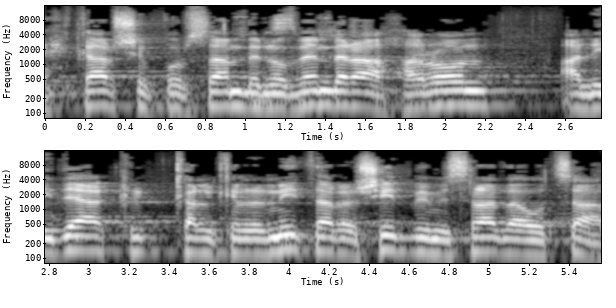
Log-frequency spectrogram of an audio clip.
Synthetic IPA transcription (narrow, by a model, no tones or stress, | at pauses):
eħkaʁʃepuɾsambeno̞ve̞mbeɾaːχaɾo̞n | ʔa̰ljed̪ejhakalkalanit̪haʁeʃit̪̚bemisʁad̪aot͡sa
